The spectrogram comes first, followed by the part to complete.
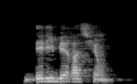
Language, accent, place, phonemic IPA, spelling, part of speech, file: French, France, Lyon, /de.li.be.ʁa.sjɔ̃/, délibération, noun, LL-Q150 (fra)-délibération.wav
- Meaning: 1. deliberation; contemplation 2. deliberation; discussion 3. deliberation (decision taken by a governing body)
